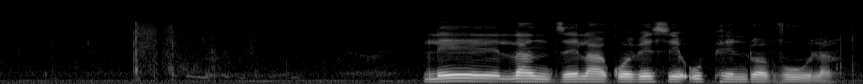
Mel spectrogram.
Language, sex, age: Swati, male, 18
